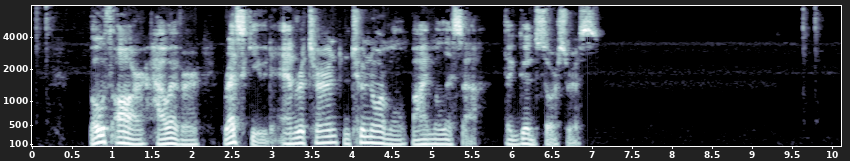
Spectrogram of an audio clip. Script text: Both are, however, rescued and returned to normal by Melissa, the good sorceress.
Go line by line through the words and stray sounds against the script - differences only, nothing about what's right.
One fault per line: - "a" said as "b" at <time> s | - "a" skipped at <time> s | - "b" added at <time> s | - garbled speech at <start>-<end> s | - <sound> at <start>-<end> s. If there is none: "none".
none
